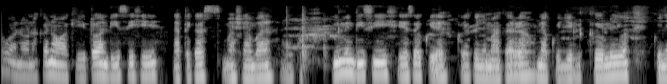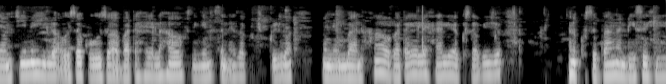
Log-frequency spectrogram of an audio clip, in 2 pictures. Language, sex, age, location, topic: Swahili, male, 18-24, Nakuru, agriculture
